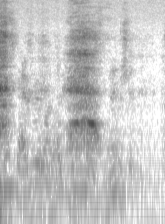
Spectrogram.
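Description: A man's hard breaths during push-ups: a sharp, forceful exhale right at the start and another, longer breath about a second in.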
